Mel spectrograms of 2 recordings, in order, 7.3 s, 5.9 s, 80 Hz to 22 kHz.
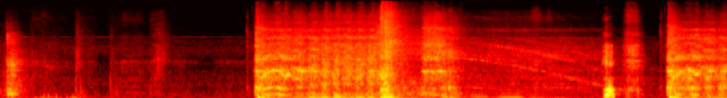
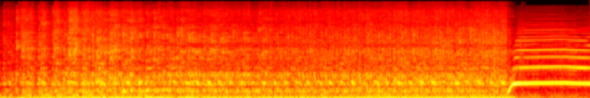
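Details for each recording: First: Nissan 240SX with an LS (LM4) swap on its first start attempt, 43 psi fuel pressure: two long starter cranking bursts winding down, never catching. There is no throttle bracket yet, so no gas can be given while cranking; the owner feels it just needs gas. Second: Nissan 240SX with LS swap (LM4 engine), first start after fuel pump swap and fuel lines tightened, 43 psi pressure reading and oil pressure present: loud steady V8 rumble, even exhaust beat, no knock or miss, brief whistle; starts and idles decently.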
